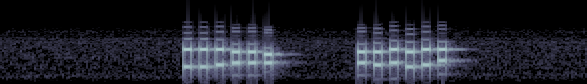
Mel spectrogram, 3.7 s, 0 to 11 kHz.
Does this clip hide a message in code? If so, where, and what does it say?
Yes: DTMF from 1.1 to 2.8 s, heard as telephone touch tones, dialled by machine, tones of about 50 ms. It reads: 336887 85926#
